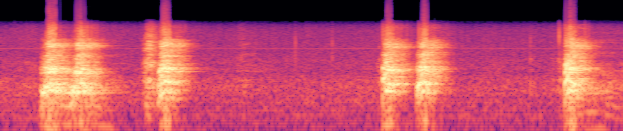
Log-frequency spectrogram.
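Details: Greater Swiss Mountain Dog named Mouse alarm barking indoors at an iron left on the bed; deep, loud barks in pairs and singles, separated by quiet pauses of a couple of seconds.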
